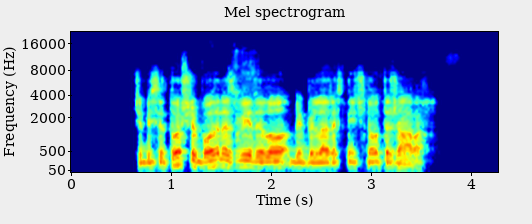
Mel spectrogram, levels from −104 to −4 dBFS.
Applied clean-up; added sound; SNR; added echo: neural mask model Resemble Enhance denoiser.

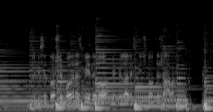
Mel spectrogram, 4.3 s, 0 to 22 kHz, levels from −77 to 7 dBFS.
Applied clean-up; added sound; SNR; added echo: none; Acoustic guitar / Strum; -3 dB; none.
